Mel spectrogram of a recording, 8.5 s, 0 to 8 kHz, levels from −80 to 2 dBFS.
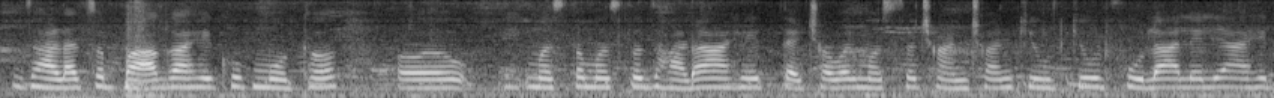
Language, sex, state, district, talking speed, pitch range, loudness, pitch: Marathi, female, Maharashtra, Mumbai Suburban, 150 wpm, 225-240 Hz, -18 LUFS, 235 Hz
